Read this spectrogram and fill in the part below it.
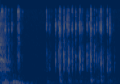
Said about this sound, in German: da tippt er wütend. Ich, ja, ich muss gerade eine E-Mail beantworten, damit ich es nicht vergesse, aber rennt mal ein bisschen weiter noch.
